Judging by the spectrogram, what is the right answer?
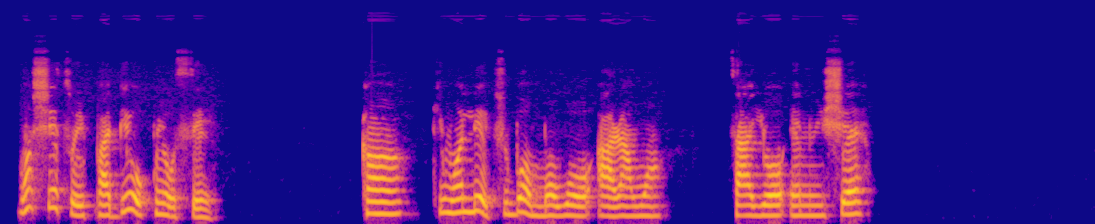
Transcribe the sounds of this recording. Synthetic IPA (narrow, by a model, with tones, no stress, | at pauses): w̃ɔ̃˦ʃe˦˨tɔ̃˨i˨k͡pa˨de˨˦o˦˨k͡pĩ˧˦ɔ˨sɛ˨ | kã˧ | ki˦w̃ɔ̃˦le˦˨tu˨˦bɔ˦˨mɔ̃˧wɔ˧a˧˨ɾa˧w̃ɔ̃˧ | ta˧jɔ˧ɛ˧nũ˧i˧ʃɛ˦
